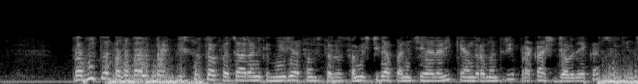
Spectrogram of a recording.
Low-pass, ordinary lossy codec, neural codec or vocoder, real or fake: 3.6 kHz; none; autoencoder, 48 kHz, 128 numbers a frame, DAC-VAE, trained on Japanese speech; fake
